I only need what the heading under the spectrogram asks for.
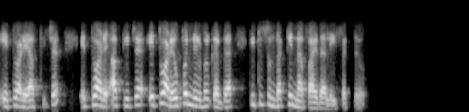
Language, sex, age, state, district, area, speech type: Dogri, female, 45-60, Jammu and Kashmir, Jammu, urban, conversation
